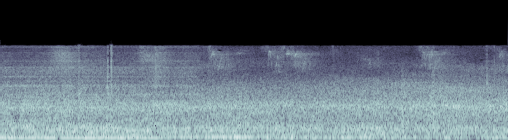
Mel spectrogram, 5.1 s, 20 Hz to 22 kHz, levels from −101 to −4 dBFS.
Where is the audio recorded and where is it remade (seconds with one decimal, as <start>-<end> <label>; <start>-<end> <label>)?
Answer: 0.0-2.0 remade; 2.0-5.1 recorded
